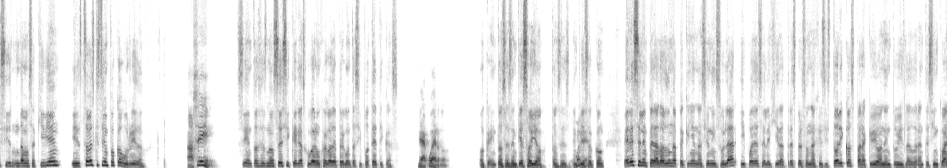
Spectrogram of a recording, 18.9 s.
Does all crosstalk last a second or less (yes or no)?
yes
